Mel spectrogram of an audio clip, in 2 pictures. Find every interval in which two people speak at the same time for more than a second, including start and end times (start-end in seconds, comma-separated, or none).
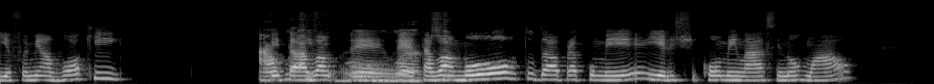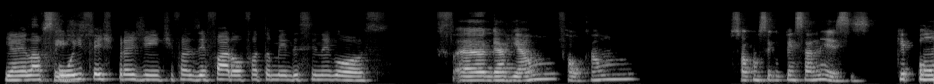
2.7-4.6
